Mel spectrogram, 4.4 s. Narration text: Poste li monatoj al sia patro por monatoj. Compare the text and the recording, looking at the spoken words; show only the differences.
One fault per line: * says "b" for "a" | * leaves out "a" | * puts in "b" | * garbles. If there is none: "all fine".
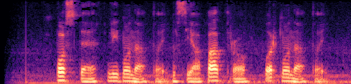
all fine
